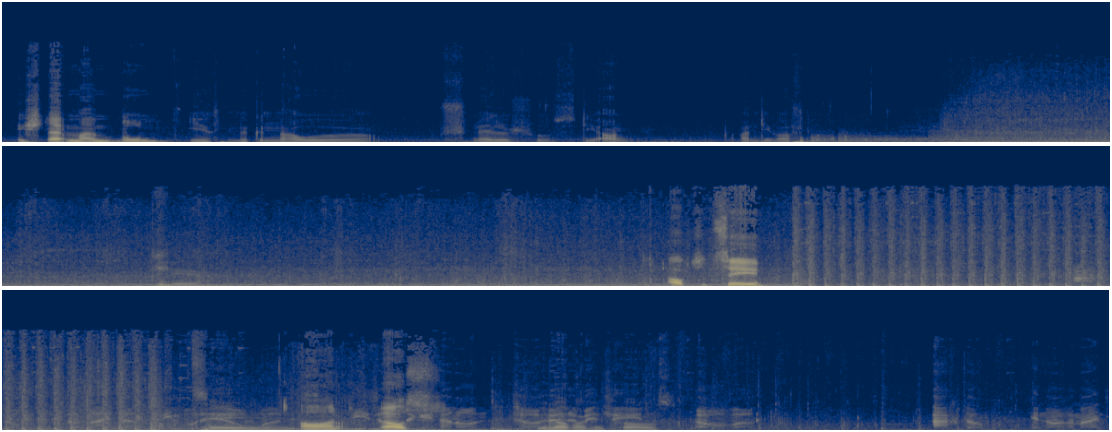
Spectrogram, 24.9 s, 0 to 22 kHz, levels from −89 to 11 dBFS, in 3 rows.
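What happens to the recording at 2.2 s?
The audio briefly hurries at unchanged pitch, running about 11% fast from 1.85 to 2.35 s: a jitter buffer speed-up, trimming roughly 70 ms of pitch periods to cut excess delay.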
